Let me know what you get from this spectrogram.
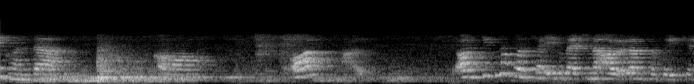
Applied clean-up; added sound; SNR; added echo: none; none; none; reverberation time 0.6 s.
